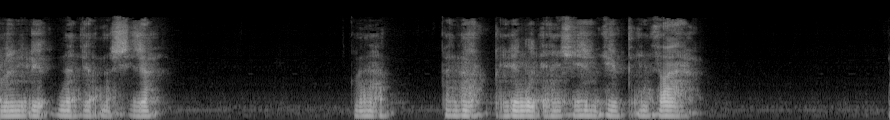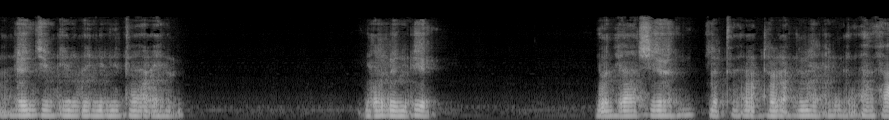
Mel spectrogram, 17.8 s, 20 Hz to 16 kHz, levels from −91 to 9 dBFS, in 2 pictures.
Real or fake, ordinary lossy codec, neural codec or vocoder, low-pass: fake; MP3, 64 kbps; autoencoder, 22.05 kHz, a latent of 192 numbers a frame, VITS, trained on one speaker; 9.9 kHz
